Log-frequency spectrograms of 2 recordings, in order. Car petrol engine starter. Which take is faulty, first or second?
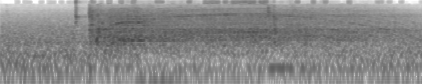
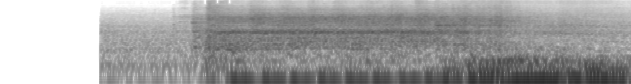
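first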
